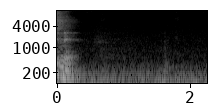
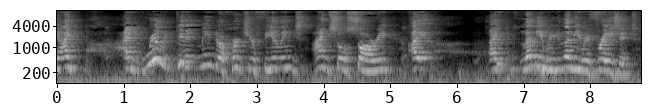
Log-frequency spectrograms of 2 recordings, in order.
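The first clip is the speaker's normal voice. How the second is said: higher, pleading, hammed-up apology; mock apologetic Jesus; 5 semitones higher than usual. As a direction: beg forgiveness like a timid people-pleaser. Pastor mocks an apologetic Jesus.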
